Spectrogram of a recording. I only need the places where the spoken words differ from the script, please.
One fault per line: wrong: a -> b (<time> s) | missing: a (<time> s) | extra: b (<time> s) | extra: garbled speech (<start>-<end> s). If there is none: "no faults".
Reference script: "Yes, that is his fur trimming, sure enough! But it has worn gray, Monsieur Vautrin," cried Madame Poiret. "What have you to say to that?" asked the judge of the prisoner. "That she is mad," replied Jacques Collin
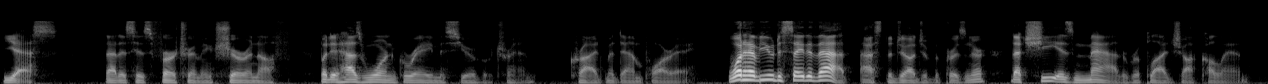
no faults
